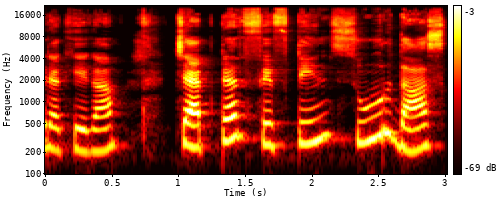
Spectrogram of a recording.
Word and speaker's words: सूर: सुर सुर नहीं है, देखो प्रोनाउंसिएशन में ध्यान देना। सुर सुर का मतलब होता है लय ताल, जो संगीत का सुर होता है। लेकिन यह है सूर। सूर मतलब होता है बच्चों अंधा।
